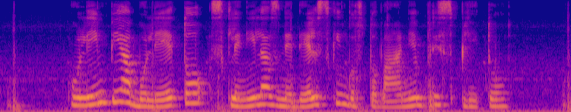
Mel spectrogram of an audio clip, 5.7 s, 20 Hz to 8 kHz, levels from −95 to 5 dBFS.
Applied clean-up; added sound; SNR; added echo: none; Car; 16 dB; none.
